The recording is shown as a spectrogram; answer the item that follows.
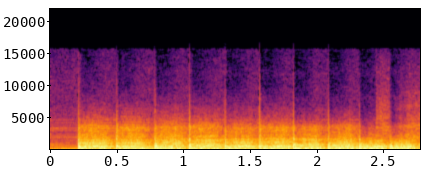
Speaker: you'll hear a hollow sound and then you'll hear a solid sound and that's when you know that is a stud located right there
